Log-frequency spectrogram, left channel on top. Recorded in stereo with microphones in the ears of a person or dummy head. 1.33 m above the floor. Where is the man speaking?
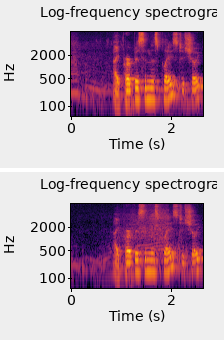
40° left (ahead or behind), 0.7 m; by 2.6 s centre (ahead or behind), 1.8 m.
